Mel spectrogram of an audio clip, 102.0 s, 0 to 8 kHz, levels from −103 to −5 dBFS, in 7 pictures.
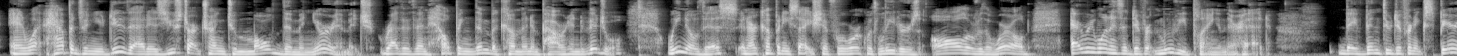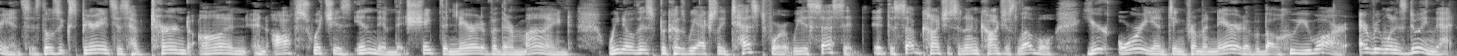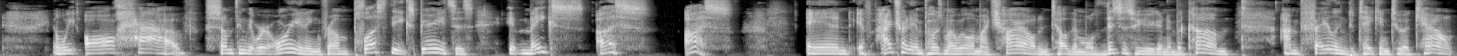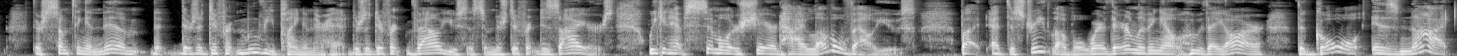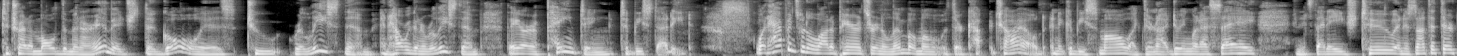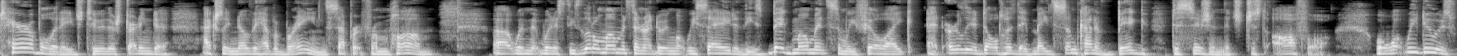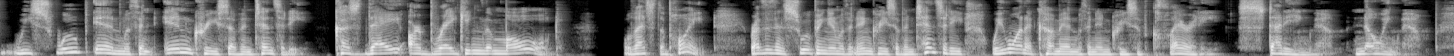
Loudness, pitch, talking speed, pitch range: -19 LUFS, 150 Hz, 205 wpm, 130-170 Hz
